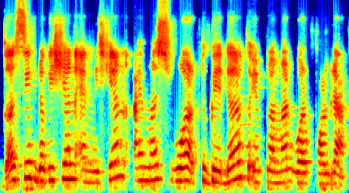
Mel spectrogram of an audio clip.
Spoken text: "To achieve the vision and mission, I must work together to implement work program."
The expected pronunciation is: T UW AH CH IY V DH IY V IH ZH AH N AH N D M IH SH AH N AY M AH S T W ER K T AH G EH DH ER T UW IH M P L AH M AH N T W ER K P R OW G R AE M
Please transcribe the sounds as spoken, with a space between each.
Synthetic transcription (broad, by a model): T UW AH S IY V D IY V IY S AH N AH N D M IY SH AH N AY M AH S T W ER K T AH G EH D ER T UW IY M P L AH M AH N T W ER K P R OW G R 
